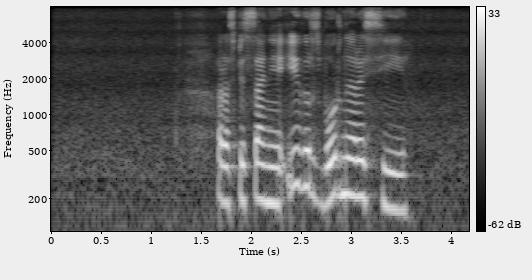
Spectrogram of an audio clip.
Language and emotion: Russian, neutral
